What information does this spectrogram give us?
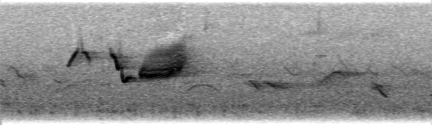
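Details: Eastern crowned warbler singing in Tainai, Japan; two short high notes, a quick pair of chips, then a drawn-out buzzy high note, the phrase heard as 'chiyo chiyo bii', over faint background hiss.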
